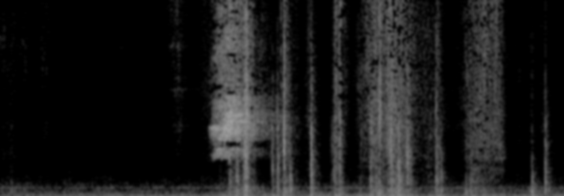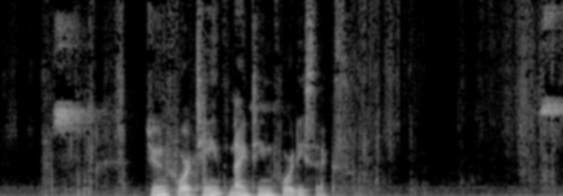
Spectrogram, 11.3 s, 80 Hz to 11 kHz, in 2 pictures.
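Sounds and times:
old paper letter being handled and unfolded, crinkling: 0:02.4 - 0:07.0, 0:09.0 - 0:11.2
speech: 0:07.1 - 0:09.2.

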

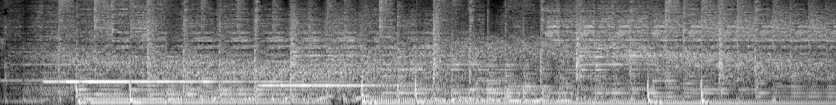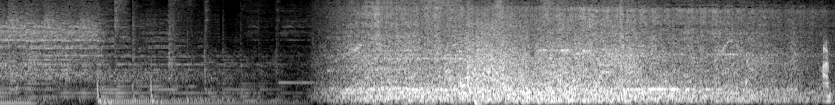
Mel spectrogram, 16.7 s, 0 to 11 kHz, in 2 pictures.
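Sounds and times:
train rumbling on tracks: 0:00.0 - 0:16.7
train metallic clanking and rattles: 0:11.6 - 0:16.7.

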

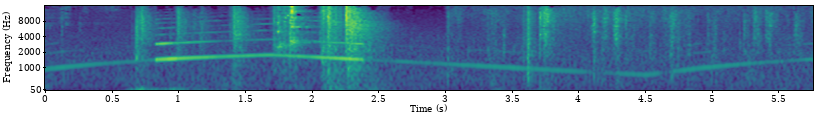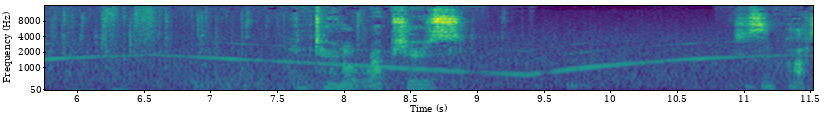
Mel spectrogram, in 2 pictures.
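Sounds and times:
ambulance siren wailing: 0:00.0 - 0:11.5
vehicle doors thudding and clattering: 0:00.6 - 0:08.3
speech: 0:08.0 - 0:09.0, 0:11.1 - 0:11.5.

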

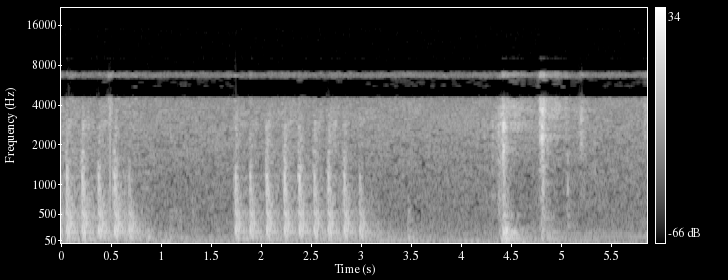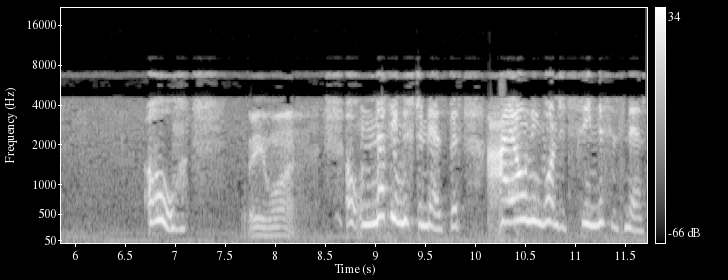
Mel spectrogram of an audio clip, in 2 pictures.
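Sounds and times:
rapid knocks on a house door: 0:00.0 - 0:00.9, 0:01.7 - 0:03.2
speech: 0:07.8 - 0:11.7.

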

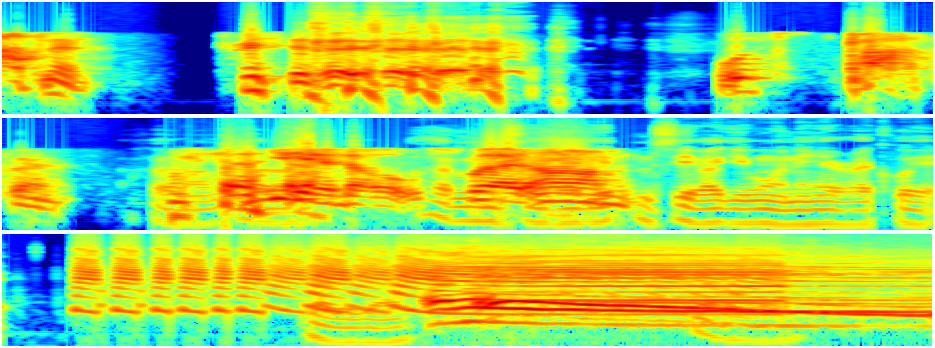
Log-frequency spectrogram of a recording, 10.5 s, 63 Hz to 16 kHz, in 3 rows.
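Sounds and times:
speech: 0:00.2 - 0:02.1, 0:04.4 - 0:07.3, 0:08.2 - 0:09.1
laughter: 0:00.9 - 0:02.2
loud brassy air horn blast sliding slightly downward in pitch: 0:07.2 - 0:10.4.

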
